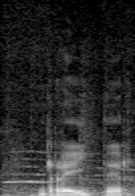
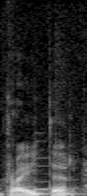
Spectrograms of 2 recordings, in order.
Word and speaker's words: Reiter: Esto es de la marca Reiter o Reiter, como lo quieras pronunciar. En general es de origen checo, entonces bueno, sería más bien Reiter, pero bueno, ya te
